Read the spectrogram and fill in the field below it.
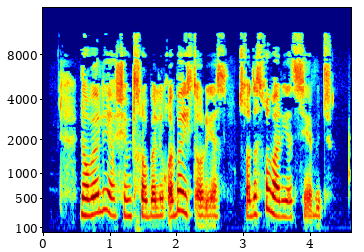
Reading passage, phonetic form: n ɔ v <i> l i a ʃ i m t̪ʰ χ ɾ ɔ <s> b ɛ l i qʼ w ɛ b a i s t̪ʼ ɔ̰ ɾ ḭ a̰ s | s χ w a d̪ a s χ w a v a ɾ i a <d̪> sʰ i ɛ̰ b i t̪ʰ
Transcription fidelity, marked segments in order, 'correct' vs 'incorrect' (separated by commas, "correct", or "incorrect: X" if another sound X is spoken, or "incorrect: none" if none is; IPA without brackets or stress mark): incorrect: ɛ, incorrect: none, incorrect: t̪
